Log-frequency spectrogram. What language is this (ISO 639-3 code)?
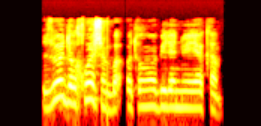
ckb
